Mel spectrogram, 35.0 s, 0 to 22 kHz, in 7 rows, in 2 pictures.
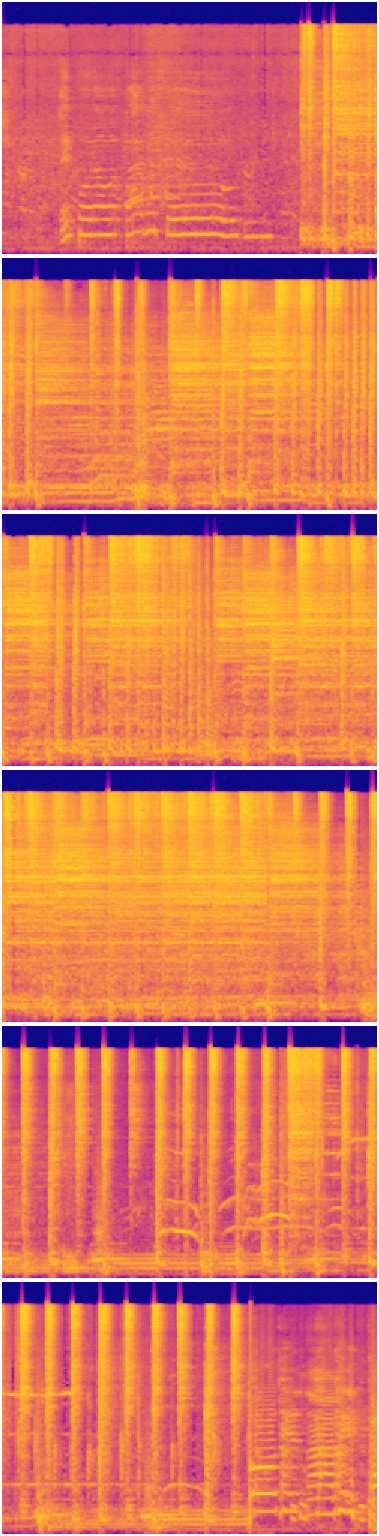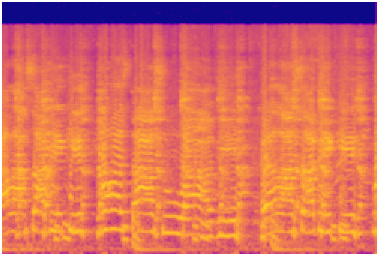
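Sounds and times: acoustic drum kit playing: 4.0 - 35.0
pop backing track: 4.0 - 35.0.

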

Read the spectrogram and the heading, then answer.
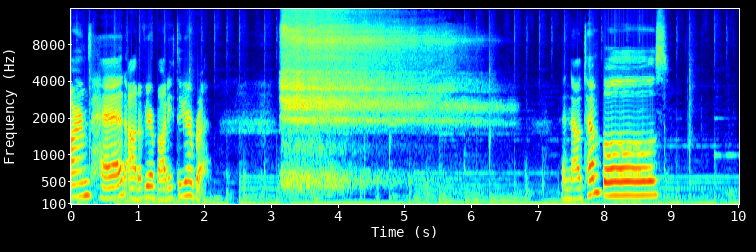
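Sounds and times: soft background music: 0.0 - 10.0
person sighing: 3.1 - 6.6.

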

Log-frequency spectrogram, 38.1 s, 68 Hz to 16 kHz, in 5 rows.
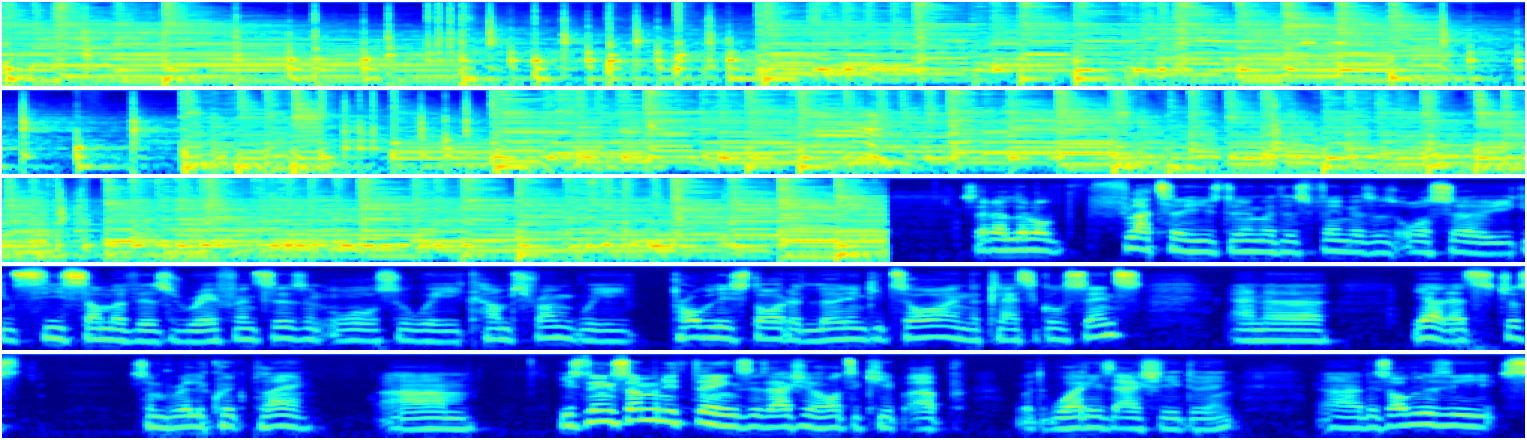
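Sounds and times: fingerstyle acoustic guitar: 0.0 - 19.6.

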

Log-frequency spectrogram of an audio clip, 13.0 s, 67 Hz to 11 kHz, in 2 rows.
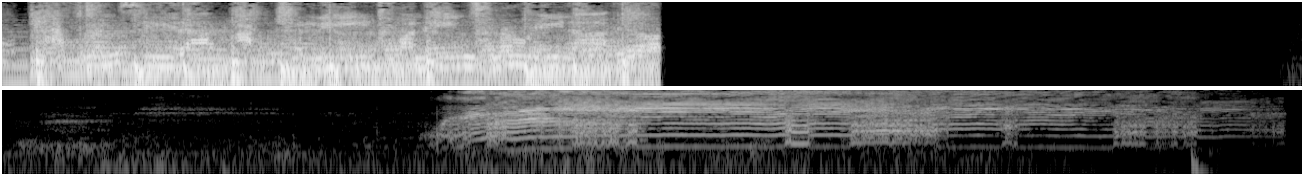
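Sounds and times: frog screaming: 8.6 - 13.0.

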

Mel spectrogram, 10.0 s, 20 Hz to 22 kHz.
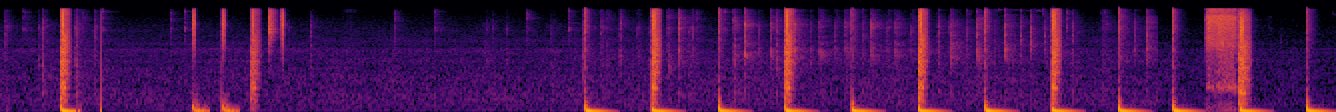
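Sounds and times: electronic kick drum hits: 4.4 - 10.0.

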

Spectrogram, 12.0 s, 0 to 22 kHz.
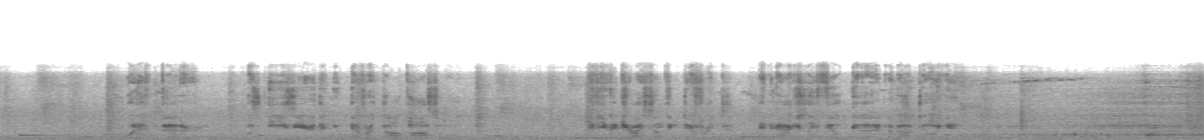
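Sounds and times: steady hissing rushing noise: 0.0 - 12.0.

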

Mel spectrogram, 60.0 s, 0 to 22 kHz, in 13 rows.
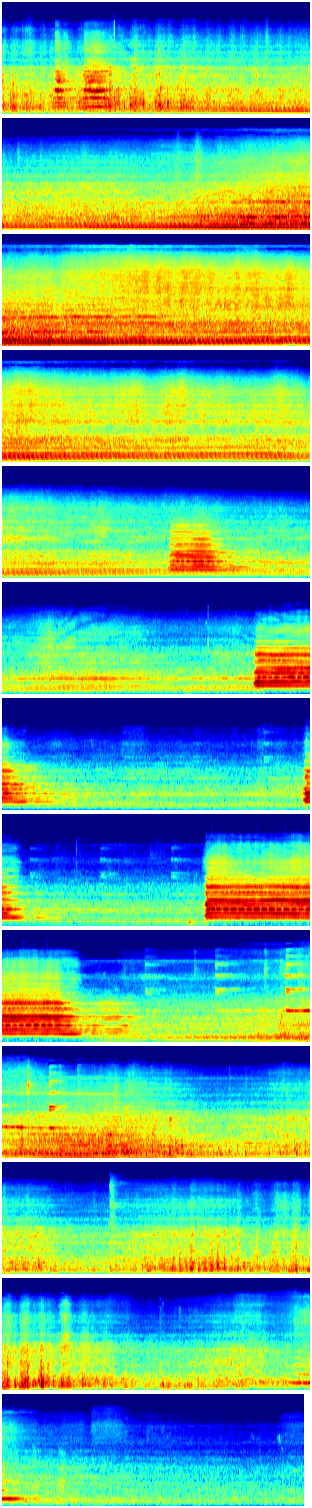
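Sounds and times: train wheels clacking on rails: 0.0 - 15.9, 39.0 - 56.0
diesel locomotive engine: 0.0 - 59.9
train air horn blasts: 0.8 - 1.8, 7.8 - 14.6, 21.0 - 25.6, 26.2 - 29.0, 32.2 - 33.2, 35.3 - 39.2, 55.1 - 56.0.

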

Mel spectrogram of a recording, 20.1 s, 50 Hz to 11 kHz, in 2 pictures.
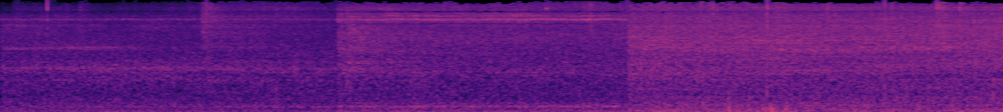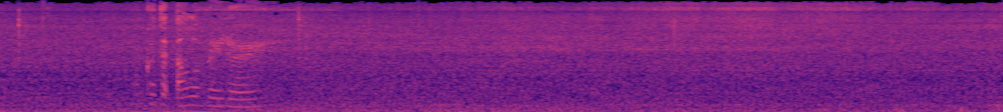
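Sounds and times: traffic noise: 0.0 - 20.0.

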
